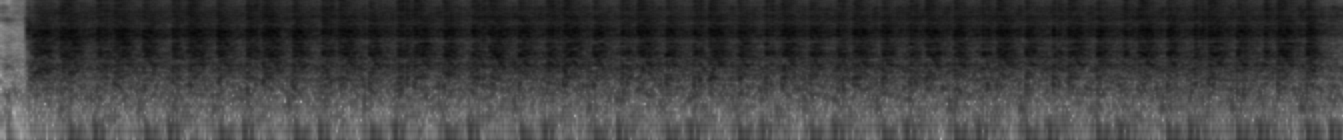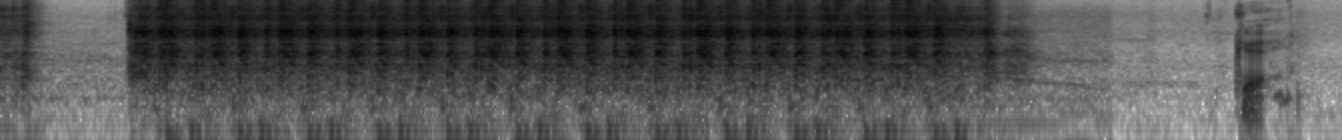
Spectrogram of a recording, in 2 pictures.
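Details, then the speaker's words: Rebuilt Honda Africa Twin at first start attempt with a temporary fuel supply and a bit of choke; no fuel pump heard, and the starter churns steadily at about three compressions a second without firing; the oil pressure light goes out. "No go. All pressure light's gone out, that's good news. No go for now."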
